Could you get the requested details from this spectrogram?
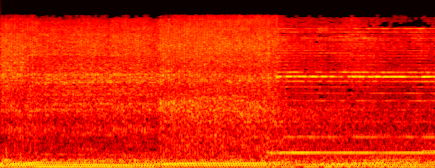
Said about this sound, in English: You said I should put my foot down. Yeah, but I didn't mean drive like a maniac.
